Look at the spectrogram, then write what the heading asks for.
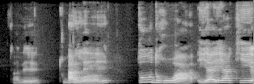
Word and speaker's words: droite: Tournez à droite. Tournez à droite. Tournez à gauche, esquerda. Tournez à droite, direita. À droite. Et ce sont des wa, hein, como se fosse wa.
